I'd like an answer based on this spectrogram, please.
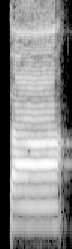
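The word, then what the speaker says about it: ت: তা, তা, তা। তা অক্ষরে আমাদের ভিতরে একজন বলতেছেন দুই আলিফ, না এটাই এক আলিফ টেনে পড়তে হবে।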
